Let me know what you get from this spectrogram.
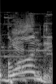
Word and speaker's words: Blondie: And by the way, I realize Blondie rhymes with Gandhi in case anyone texts in. – Oh, Blondie.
